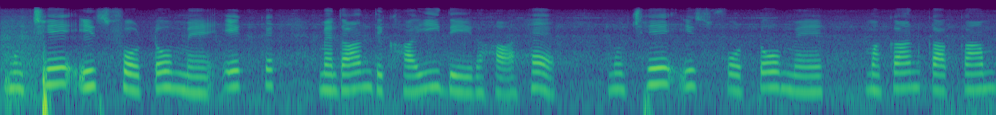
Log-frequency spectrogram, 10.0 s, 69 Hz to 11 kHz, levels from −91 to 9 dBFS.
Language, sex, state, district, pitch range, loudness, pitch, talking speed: Hindi, female, Madhya Pradesh, Katni, 200-230 Hz, -22 LUFS, 215 Hz, 100 wpm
